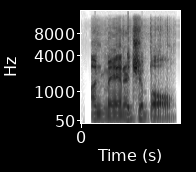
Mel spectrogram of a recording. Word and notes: Unmanageable: American English

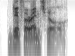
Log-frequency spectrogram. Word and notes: differential: British English

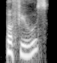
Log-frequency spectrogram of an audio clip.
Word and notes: perfuse: Indian

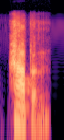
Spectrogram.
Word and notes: happen: Indian

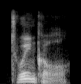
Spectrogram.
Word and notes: twinkle: British English

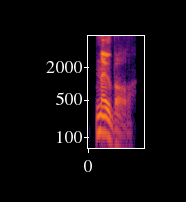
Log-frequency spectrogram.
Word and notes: noble: British English

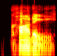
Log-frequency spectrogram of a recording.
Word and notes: kadi: American English

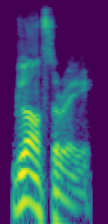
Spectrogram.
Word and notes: glossary: British English

